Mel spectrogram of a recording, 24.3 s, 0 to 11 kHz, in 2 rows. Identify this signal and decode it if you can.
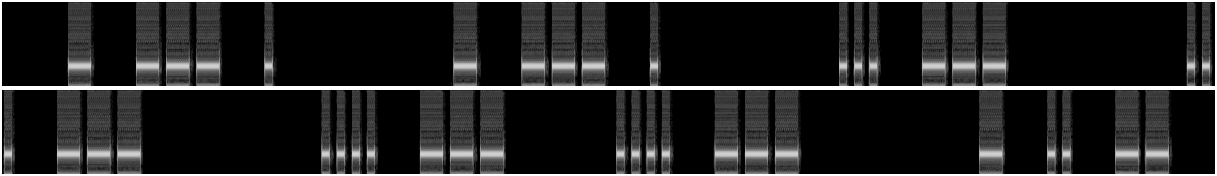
Morse code, heard as a keyed tone, about 16 wpm, spaced as for 11 wpm, 800 Hz. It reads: TOE TOE SO SO HO HO TIM
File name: DIT & DAH Words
